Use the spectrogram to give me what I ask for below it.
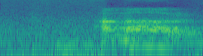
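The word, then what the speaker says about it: אמר: 이 아마르 이렇게 해가지고 한글처럼 아마르 이렇게 하지 마시고 이렇게 부드럽게 넘어가게 아마 이제 르를 해도 되고 아니면 더 발음이 잘 되시면 아마르를 해가지고 요게 그 떨리는 소리로 이렇게 발음을 해주시면 되겠습니다.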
